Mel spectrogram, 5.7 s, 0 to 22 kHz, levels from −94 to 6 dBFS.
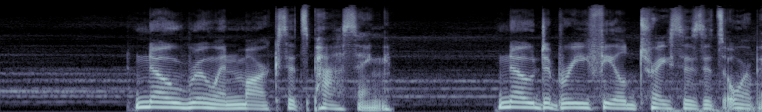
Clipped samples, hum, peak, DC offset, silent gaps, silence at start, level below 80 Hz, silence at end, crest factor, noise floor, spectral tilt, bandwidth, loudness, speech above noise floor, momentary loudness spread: under 0.1%; none; -6 dBFS; under 0.1%; none; 0 s; -44 dBFS; 0 s; 16 dB; -46 dBFS; -5 dB/octave; 17.5 kHz; -20 LUFS; 26 dB; 6 LU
